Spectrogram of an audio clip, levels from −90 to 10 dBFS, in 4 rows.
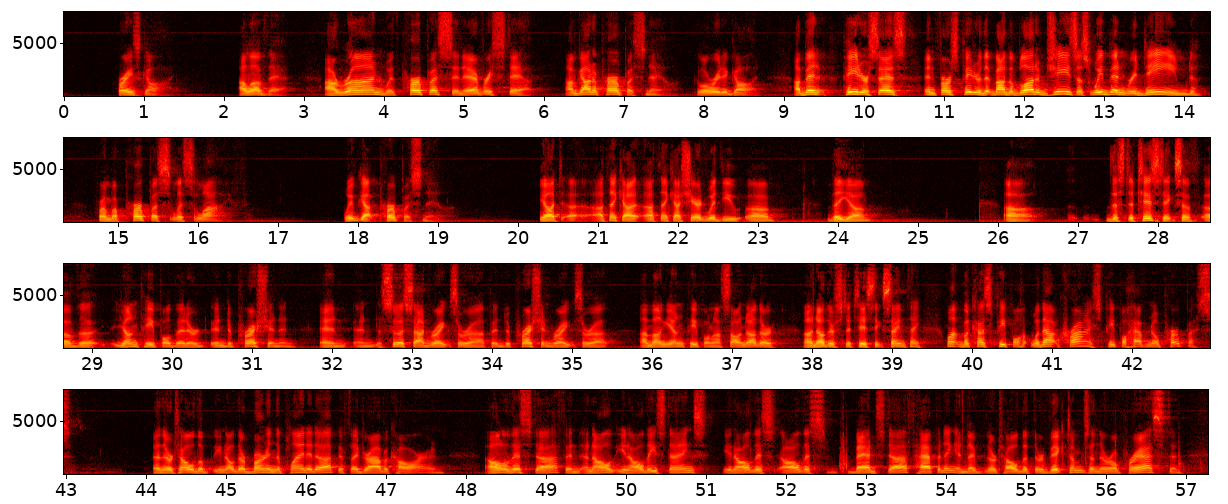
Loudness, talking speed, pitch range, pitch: -28 LUFS, 160 wpm, 115-165 Hz, 140 Hz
